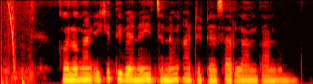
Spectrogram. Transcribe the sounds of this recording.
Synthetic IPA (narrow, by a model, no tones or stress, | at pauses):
ɡ̥ɔ̤loŋanʔikid̪̥i̤wɛneid̥ʒ̥ə̤nəŋaɖ̥e̤ɖ̥a̤sarlant̪anʊm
